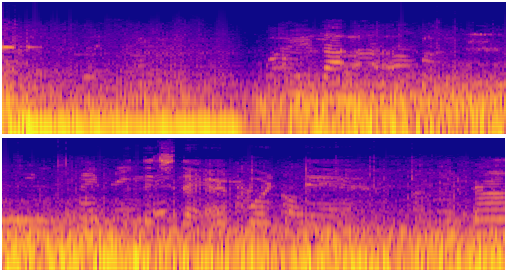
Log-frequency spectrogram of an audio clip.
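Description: Road and engine noise inside a moving car, with a heavy low rumble for the first second and a half. After that, voices talk over the steady running noise.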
